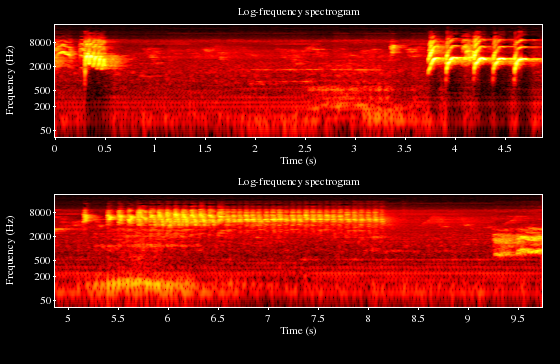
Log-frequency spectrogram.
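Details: Talking Javan myna, said to be coughing as well: an opening harsh squeak, a rapid series of four or five sharp clicked notes, then a long hissing rattle and a closing rough nasal call.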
